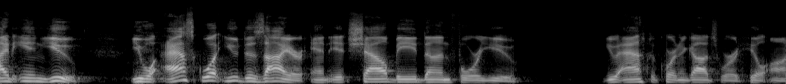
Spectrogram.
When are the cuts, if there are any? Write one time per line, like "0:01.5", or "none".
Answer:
none

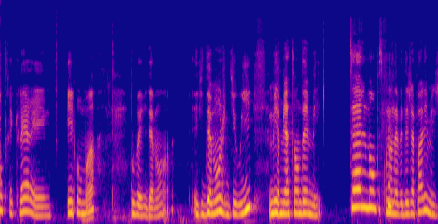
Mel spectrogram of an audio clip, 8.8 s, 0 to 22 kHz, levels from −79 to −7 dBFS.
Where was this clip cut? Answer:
0:01.4
0:02.6
0:05.6
0:07.5

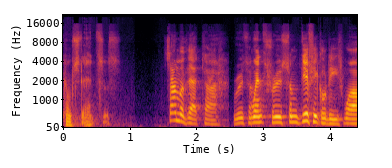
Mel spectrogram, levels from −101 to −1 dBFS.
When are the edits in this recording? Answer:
0:01.1
0:01.8
0:02.5
0:02.8

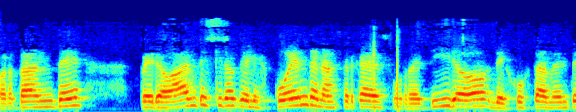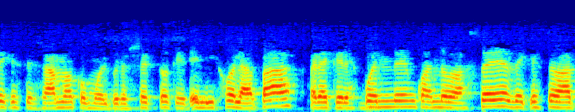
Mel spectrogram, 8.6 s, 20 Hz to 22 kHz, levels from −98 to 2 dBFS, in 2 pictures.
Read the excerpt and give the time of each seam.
0:05.7
0:06.6

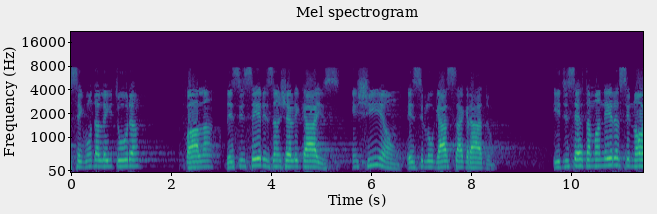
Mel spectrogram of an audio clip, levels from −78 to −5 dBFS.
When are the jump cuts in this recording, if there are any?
0:03.0
0:05.6

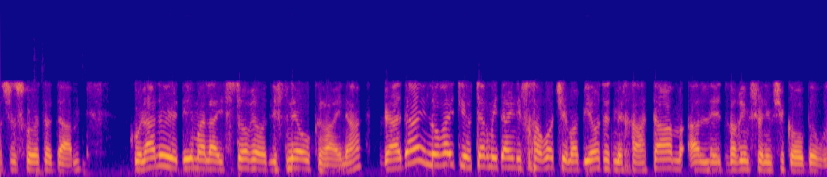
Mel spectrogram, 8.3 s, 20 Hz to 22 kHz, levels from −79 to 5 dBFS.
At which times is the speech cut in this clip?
0:03.7

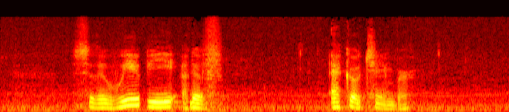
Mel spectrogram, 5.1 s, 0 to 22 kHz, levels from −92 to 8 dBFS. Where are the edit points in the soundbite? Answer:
0:01.4
0:01.9
0:03.2

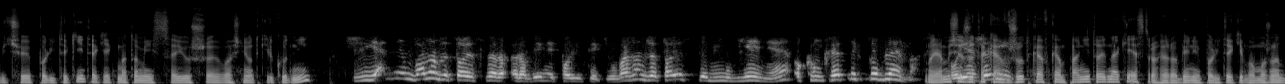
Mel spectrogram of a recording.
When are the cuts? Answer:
0:03.4

